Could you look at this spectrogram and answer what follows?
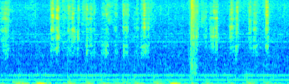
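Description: Pen or marker writing out a geometry proof on a board, a steady run of close scratching strokes with short pauses between them over a faint constant hum.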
